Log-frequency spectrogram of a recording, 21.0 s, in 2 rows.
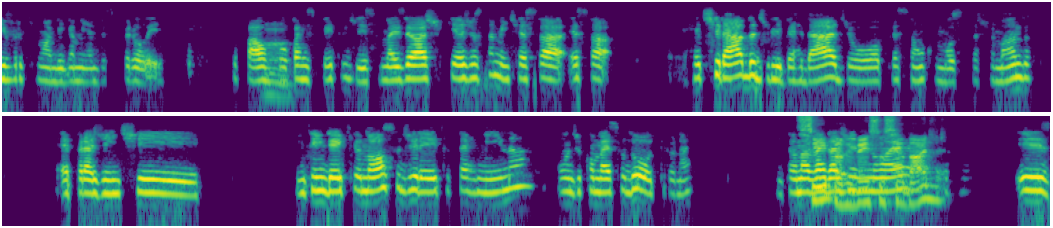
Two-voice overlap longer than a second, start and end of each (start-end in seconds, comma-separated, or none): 18.4-19.7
